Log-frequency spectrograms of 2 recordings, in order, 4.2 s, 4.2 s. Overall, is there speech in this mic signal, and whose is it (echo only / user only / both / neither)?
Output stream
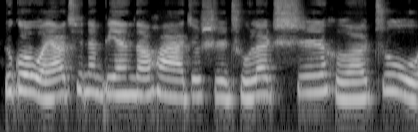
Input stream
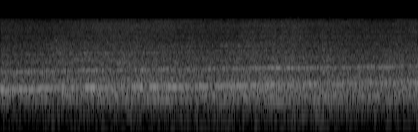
neither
